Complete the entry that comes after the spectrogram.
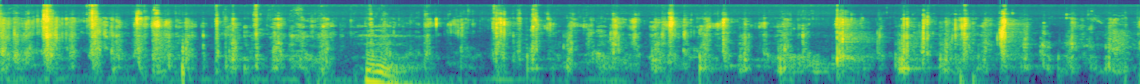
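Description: Close-miked chewing and crunching of a hand-eaten rice meal with crispy fried egg and raw vegetables, a steady stream of irregular crunches and wet mouth sounds. About four seconds in, a short falling-pitched vocal sound from the eater is the loudest moment.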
